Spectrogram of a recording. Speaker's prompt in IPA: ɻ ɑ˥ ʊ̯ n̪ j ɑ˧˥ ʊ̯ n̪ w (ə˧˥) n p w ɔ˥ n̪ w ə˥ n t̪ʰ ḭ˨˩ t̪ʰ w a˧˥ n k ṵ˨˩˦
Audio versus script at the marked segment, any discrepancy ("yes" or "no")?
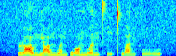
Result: no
